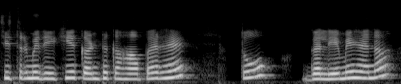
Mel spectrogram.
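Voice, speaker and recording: Lady teacher going through a lesson real slow, kinda high voice, patient, repeats stuff, muffled lo-fi sound. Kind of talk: classroom lesson explanation.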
